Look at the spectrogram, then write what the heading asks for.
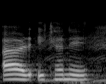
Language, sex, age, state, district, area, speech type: Bengali, female, 18-30, West Bengal, Nadia, rural, spontaneous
